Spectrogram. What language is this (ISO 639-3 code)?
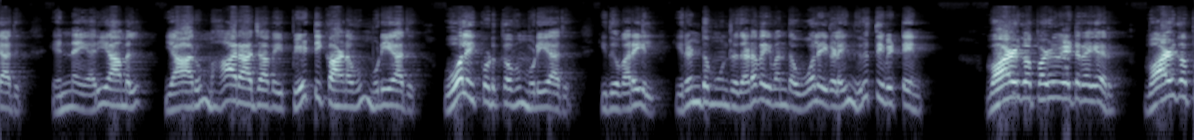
tam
